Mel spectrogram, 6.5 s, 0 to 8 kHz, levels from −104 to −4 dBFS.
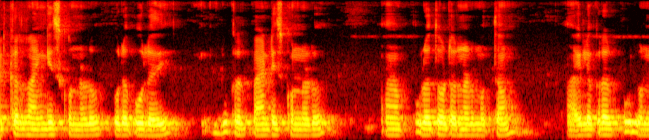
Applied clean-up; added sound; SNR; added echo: none; none; none; none.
